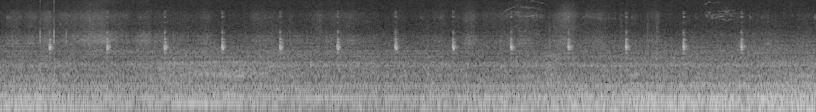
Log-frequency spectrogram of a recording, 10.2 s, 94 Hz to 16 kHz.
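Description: Tesla turn signal ticking steadily, about one click every 0.7 seconds, signalling a left turn, over a low steady cabin hum.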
